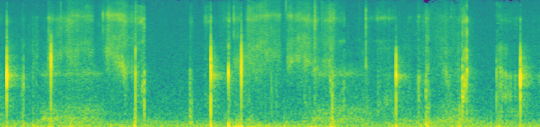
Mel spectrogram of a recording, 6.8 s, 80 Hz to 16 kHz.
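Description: A small, solid painted wooden toy lip balm with a pink cap, red stick and natural wood base is held in both hands while its cap is opened and closed and the wood is clicked and tapped with long nails. About eleven short, dry clicks and taps, each with a bright edge near 1.7 kHz, stand out over a soft, quiet rustling bed. Each tap dies away almost instantly.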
